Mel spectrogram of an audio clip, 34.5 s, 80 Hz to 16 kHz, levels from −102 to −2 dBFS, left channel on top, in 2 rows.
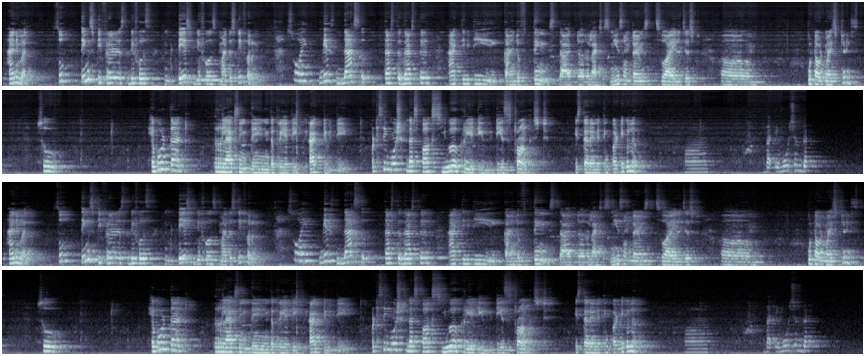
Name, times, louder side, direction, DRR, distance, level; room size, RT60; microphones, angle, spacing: voice 1, 0.1-0.6 1.1-1.3 1.6-2.9 3.2-5.1 5.5-7.3 7.6-8.6 8.9-12.9 13.2-13.8 14.4-15.1 16.1-17.0 18.0-18.4 20.2-20.9 21.5-24.2 24.6-28.1 28.7-30.0, left 2 dB, 70° left, 10 dB, 1.0 m, -23 dB
voice 2, 30.9-31.4 32.4-33.3, left 4 dB, 85° left, 5 dB, 0.6 m, -35 dB
16.5 x 11.0 x 4.3 m, 0.94 s
head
